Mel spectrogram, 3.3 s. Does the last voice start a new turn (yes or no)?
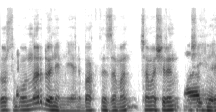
yes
